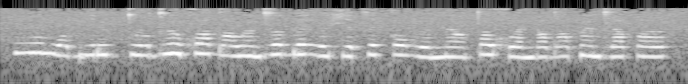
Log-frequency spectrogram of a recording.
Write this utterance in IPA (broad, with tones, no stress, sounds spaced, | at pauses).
v u˦ v ɔ˨ b i˨ ɾ y˨ b tʷ e˨ ʊ̯ d͡z œ̃˦˨ χʷ æ˦ dˤ ɛ˨ w œ̃˨ d͡z œ˦ b ɛ˦ ɦ ø˨ ç e˨ t͡s e˦ k ɔ˦ v ø˨ n ɛ̃˨ tˤ u˦ χʷ æ˨ ŋ i˨ dˤ ɑ˦ p ɛ̃˦ d͡z æ˦ qʷ œ˦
